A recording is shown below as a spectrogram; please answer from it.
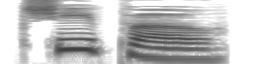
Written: chipo

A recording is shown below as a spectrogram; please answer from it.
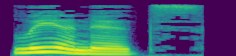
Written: leonides

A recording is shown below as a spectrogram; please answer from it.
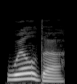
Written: willda

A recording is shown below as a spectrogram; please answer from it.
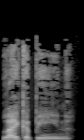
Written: lycopene

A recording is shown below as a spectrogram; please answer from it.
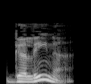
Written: galena

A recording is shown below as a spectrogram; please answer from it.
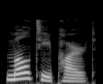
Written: multipart

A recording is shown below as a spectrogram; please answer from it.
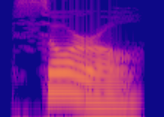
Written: Sorell

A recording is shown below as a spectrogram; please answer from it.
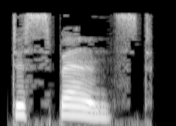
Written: dispensed

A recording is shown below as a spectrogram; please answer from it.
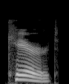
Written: cared

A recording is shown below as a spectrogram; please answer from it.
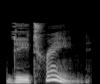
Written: detrain

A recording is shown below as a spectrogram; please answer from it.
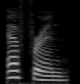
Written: efren

